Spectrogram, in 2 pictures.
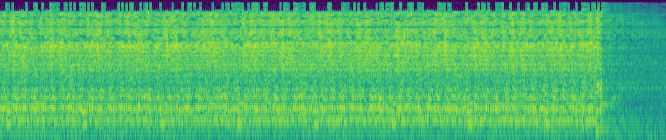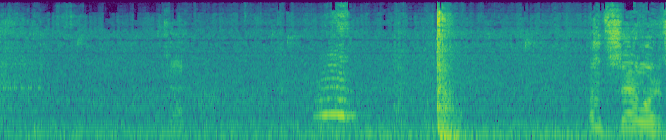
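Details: Ford Galaxie with new battery and fuel poured in: about six seconds of steady cranking that never fires, then stops; no spark, dirty points.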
